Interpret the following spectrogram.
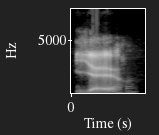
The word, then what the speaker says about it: hier: Il y a des exceptions comme hier, hiver, fier, et le mot tiers, le S n'est pas prononcé, mais le R oui.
